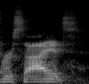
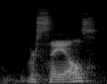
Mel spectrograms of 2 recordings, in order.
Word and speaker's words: Versailles: um what's that uh instead of Versailles for sales yeah for sales um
